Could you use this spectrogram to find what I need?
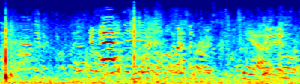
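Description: A ball smacks into a catcher's mitt.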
